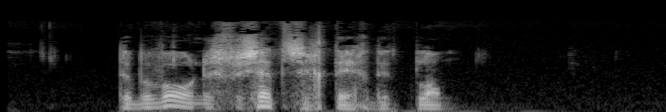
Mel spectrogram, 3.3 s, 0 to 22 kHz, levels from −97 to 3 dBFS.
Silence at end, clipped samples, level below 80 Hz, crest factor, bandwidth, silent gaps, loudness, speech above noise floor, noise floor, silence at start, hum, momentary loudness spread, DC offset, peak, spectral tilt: 1.1 s; under 0.1%; -50 dBFS; 24 dB; 11.5 kHz; none; -24 LUFS; 50 dB; -75 dBFS; 0.6 s; none; 14 LU; under 0.1%; -4 dBFS; -3.5 dB/octave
